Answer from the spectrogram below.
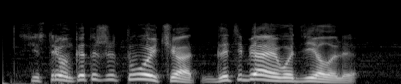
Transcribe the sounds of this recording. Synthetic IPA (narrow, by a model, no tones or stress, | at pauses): sʲɪst̪ɾʲo̞nkəɛt̪əʐɨt̪vo̞jt͡ɕat̪̚d̪lʲətʲɪbʲajɪvo̞dʲe̞lˠəlʲɪ̰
